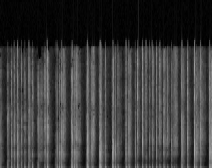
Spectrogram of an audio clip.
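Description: Fingertips scratch and tap on a small, closed, green cloth-covered hardback book, working over the cover and the page edges. A rapid, irregular run of short, dry taps and brushing scratches follows, each dull, low-weighted thud stopping almost at once. Fine, bright scratchy texture runs over the top.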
